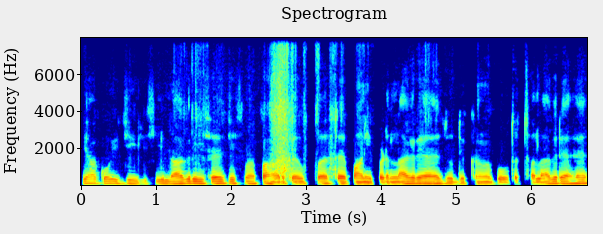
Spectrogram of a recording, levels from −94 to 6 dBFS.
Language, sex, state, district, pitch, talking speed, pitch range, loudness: Marwari, male, Rajasthan, Churu, 100 Hz, 220 wpm, 95-105 Hz, -18 LUFS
